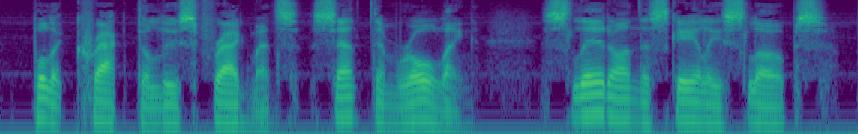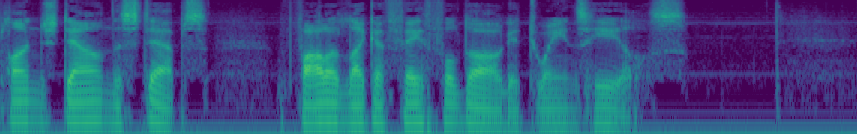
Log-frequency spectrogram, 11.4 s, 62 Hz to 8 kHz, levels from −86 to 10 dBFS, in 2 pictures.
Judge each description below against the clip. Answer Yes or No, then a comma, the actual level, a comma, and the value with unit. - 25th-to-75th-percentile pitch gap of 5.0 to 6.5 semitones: No, average, 3.1 semitones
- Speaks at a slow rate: Yes, slow, 130 wpm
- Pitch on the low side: Yes, very low, 95 Hz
